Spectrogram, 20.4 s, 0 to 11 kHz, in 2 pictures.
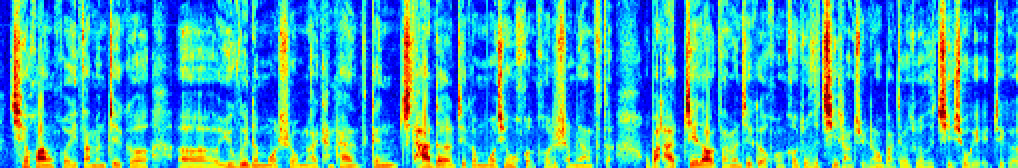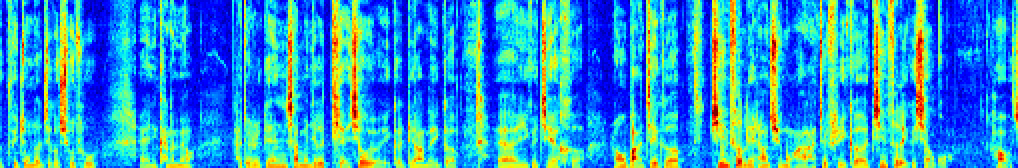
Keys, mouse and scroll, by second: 0.0-1.0 middle drag, 1.0-2.3 scroll down 23, 1.2 middle click, 1.8 middle click, 2.3 shift+middle click, 2.6-3.8 scroll up 12, 3.8 click, 8.5 click, 11.6-14.6 middle drag, 14.6 click, 15.7-16.6 scroll down 15, 15.9 shift+middle click, 16.6-17.2 scroll up 8, 17.2 click, 19.3-20.3 middle drag.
